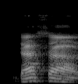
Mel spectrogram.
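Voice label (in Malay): "dasar", Malay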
